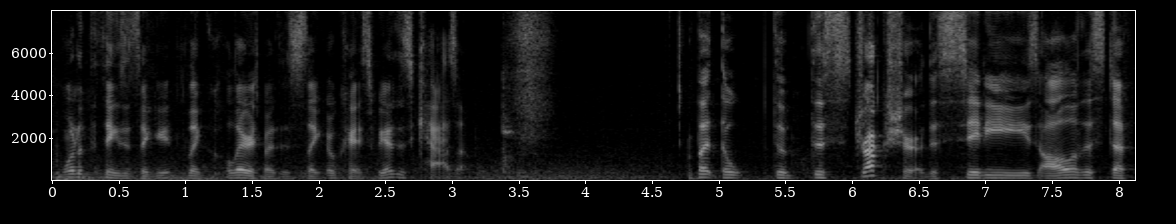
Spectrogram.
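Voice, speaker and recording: A man co-hosting a let's play, chatting casually and thinking aloud in a halting, musing way. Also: medium pitch, noisy background. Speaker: let's play co-host playing the game. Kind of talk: casual game commentary chat.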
